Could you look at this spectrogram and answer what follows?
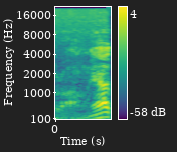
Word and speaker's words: wrong: English we still have wrong. So this sort of r must have been perceived as being rather difficult to pronounce, so just leave the first W out.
